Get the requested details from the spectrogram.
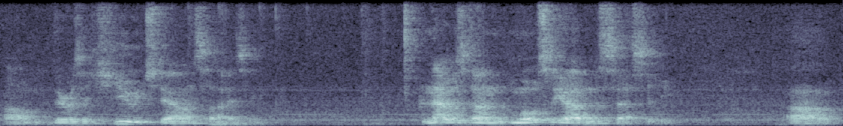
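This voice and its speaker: A man at medium pitch and moderate pace with ordinary pitch variation and long, frequent pauses, amid noticeable background noise and audible room echo. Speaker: nonprofit craft gallery director. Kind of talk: conference panel talk. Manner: mumbling, voice lowers; hesitant, many fillers.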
